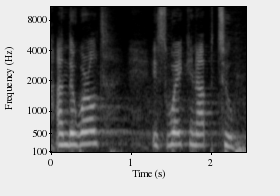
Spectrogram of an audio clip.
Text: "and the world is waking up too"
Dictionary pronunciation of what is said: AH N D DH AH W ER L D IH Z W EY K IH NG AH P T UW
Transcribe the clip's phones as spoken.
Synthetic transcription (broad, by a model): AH N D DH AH W ER L D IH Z W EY K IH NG AH P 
